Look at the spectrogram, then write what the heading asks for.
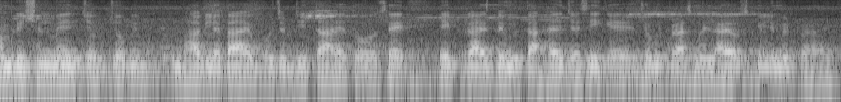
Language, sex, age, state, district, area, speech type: Urdu, male, 18-30, Uttar Pradesh, Shahjahanpur, urban, spontaneous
